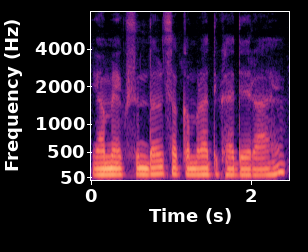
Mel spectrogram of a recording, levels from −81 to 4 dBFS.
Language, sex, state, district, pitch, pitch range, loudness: Hindi, male, Arunachal Pradesh, Papum Pare, 105 Hz, 105-110 Hz, -17 LUFS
